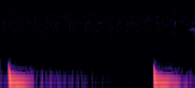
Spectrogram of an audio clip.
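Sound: heartbeat heard through chest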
